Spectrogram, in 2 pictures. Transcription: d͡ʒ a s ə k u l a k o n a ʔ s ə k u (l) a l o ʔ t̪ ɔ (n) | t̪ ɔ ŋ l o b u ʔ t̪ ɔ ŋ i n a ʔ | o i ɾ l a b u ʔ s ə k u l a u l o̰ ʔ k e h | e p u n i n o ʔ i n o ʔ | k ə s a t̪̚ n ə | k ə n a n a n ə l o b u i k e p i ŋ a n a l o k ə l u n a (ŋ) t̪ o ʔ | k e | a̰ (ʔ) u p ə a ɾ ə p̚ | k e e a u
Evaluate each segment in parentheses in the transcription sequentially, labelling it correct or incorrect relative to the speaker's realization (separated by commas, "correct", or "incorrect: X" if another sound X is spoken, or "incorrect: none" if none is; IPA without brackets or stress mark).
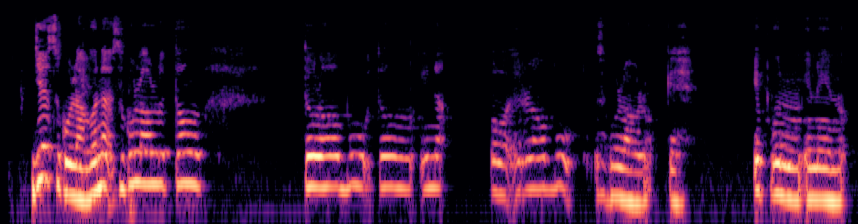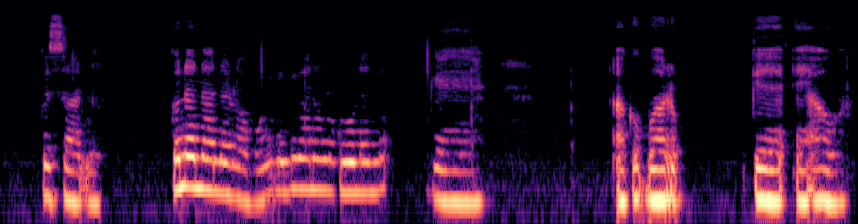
correct, incorrect: ŋ, incorrect: n, incorrect: k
